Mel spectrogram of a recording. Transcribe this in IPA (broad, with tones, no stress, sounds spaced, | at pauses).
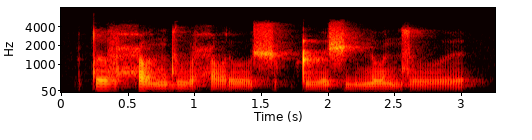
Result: t̪ ɤ˦ v ħ ɔ˦˨ n d u˦˨ ħ ɔ˨ ɾ o˦˨ ʃ | ʈ u˨ ə̯ ʃ i˨ n o˦ n z o˨ ə̯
